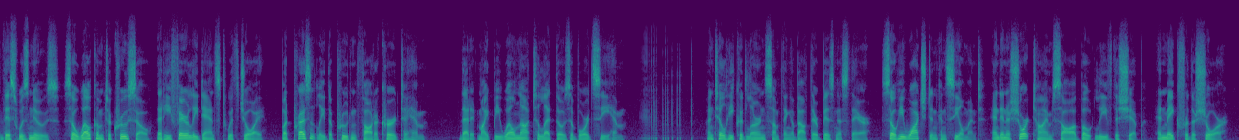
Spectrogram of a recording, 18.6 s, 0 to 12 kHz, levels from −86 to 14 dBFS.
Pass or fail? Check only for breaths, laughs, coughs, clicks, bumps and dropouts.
fail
